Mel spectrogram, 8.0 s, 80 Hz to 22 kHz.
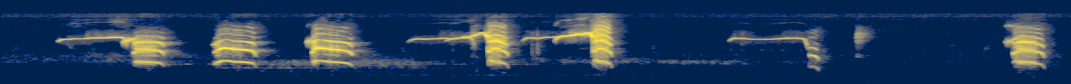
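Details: Common buzzard at a nest with two chicks in Tiszalök, Hungary, 26 June 2022, giving about seven calls in eight seconds: high thin whistles and hoarse, downslurred squealing notes at an uneven pace over a faint low hum.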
